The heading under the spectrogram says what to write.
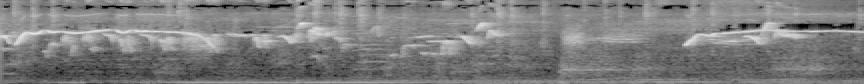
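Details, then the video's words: Competition white-rumped shama in breeding season, puffed up and displaying, sings a long level whistle that breaks into tumbling chirps. After a short pause a lower double note comes, then a rising whistle held steady. A low hum runs underneath. "Kích chòe lửa bông hót đa diện"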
